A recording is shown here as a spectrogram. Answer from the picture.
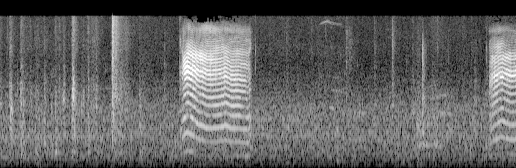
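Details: Husky-voiced kitten that has climbed to a high spot indoors gives one loud, drawn-out meow lasting about a second, then a second meow begins at the end; soft taps and rustling in between.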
